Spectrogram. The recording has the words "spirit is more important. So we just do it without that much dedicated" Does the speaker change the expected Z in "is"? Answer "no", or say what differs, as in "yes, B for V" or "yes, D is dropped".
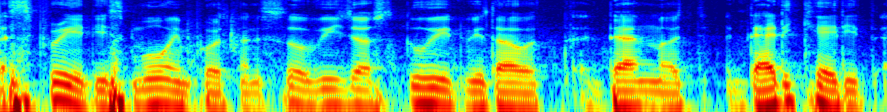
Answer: yes, S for Z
